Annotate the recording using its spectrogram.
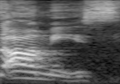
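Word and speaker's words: Amys: a chattering in my ear on your own pronunciations uh it is ami's thank you yeah that's the first one i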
